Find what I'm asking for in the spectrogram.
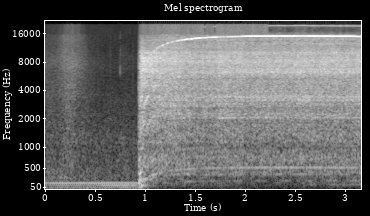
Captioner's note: high-pitched whirring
